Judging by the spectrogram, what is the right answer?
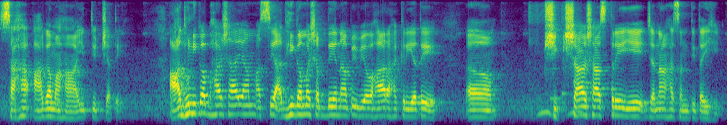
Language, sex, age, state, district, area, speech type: Sanskrit, male, 30-45, Telangana, Hyderabad, urban, spontaneous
